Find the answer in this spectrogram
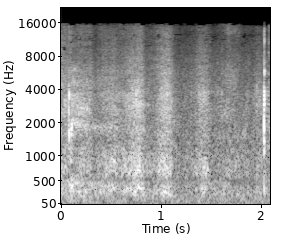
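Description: Faint rustling and rubbing of coated polyester bag fabric and webbing strap being handled, with a few soft bumps.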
